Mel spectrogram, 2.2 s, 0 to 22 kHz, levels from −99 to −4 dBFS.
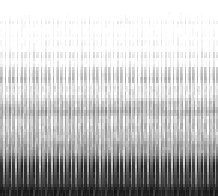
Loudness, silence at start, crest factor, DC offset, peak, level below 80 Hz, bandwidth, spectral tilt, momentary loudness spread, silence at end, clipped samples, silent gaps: -16 LUFS; 0 s; 8 dB; under 0.1%; -8 dBFS; -24 dBFS; 2.5 kHz; -14 dB/octave; 1 LU; 0 s; under 0.1%; none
